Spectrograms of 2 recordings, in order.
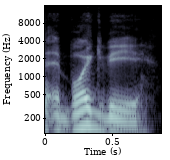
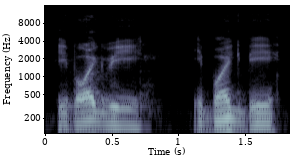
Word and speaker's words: Eboigbe: that's funny that's Justin Ebby so it turns out I do have to pronounce his name IB bo b so we got a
